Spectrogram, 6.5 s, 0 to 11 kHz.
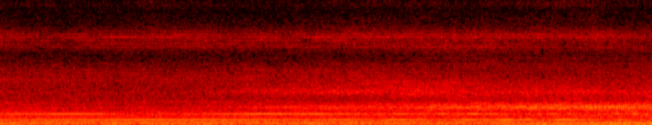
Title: Weird Fan Sound on LRT Kelana Jaya Line set 54 #klsentral #train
